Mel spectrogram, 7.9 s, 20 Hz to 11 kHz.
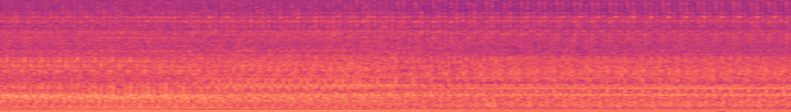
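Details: BMW E60 530d, M57D3 diesel, at idle: a fairly regular knock about three times per second over the diesel clatter. Cause unknown. Engine knock.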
